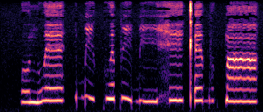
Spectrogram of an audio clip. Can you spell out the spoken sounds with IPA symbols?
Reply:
o˨ n w ɛ˦ | ɓ i˦˨ kʷ ɛ˦ p i˦˨ ɓ iː˨ h eː˦ kʼ ɛ˦ b ʊ˦ k͡p ã˦

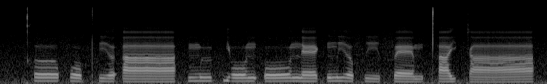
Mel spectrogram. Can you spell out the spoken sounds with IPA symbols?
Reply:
kʰ ɤː˧ f o˧˩ pʰ i˩˧ ə̯ ʔ aː˩ | m ɯː˧˥ k̚ j oː˧˥ n ʔ oː˧˥ n ɛː˧˥ k̚ m i˥˨ ə̯ f i˧˩ f ɛː˧˩ m t̪ʰ a˧˥ j k aː˩˧

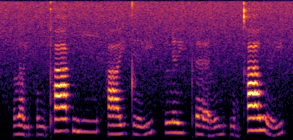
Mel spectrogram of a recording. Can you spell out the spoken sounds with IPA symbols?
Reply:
l ɐ˨˩ j h ʊ˨˩ ŋ pʰ aː˥ k̚ ŋ iː˧ h aː˨˧ j t̪ e˨˥ j | l e˧ j pʰ ɛː˨˩ l ɪ˨ ŋ kʷ ɐ˨˩ m kʰ aː˥ w e˨˥ j

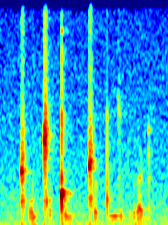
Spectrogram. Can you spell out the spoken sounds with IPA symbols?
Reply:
ǁʰ o j ǁ ɐ l ǃ ɨ | ǁ ɵ ɖ tʷ i ŋ z ɵ b r ɐ ɖ

